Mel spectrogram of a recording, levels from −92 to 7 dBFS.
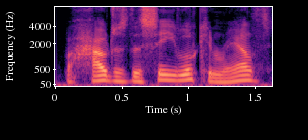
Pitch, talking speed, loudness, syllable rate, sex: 130 Hz, 295 wpm, -18 LUFS, 6.9 syllables/s, male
